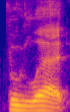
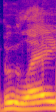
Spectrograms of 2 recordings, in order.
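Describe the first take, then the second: First: The word ends with a clear 't' sound. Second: The word ends in an open 'ay' vowel. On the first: The speaker calls it wrong. "I always thought it was Boulette" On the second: The speaker calls it right. "Is it Boulay?"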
